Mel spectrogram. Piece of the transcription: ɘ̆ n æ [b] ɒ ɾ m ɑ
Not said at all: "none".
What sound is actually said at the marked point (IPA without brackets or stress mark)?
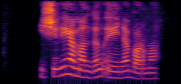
b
